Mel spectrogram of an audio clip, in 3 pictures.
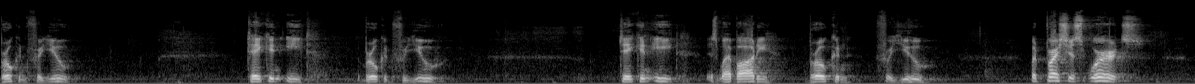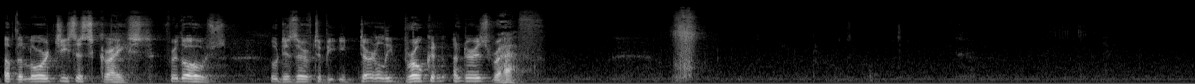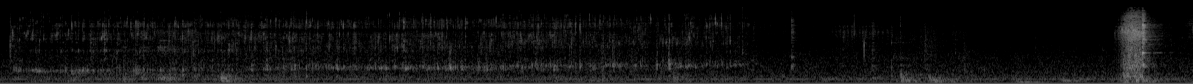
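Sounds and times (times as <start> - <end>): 
speech: 0.0 - 0.8, 2.5 - 4.5, 6.2 - 9.4, 10.3 - 17.4, 18.7 - 19.0
liquid trickling into small communion cups: 24.0 - 31.6.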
